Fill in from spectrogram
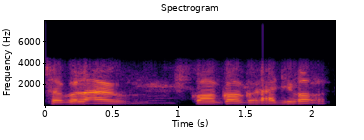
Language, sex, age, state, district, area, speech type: Odia, male, 45-60, Odisha, Sambalpur, rural, conversation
